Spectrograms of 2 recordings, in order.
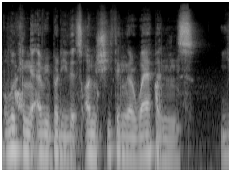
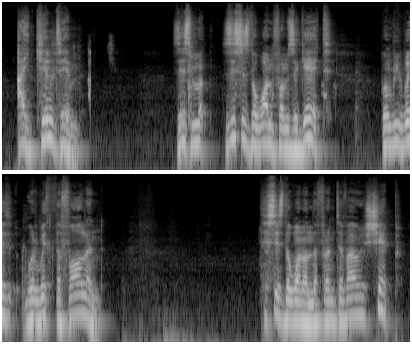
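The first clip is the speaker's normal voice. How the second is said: put-on Welsh accent slipping in, pitched up; 5 semitones higher than usual. Voicing a character who points at Emrys, slipped into Welsh accent. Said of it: "I don't know why he turned Welsh there".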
